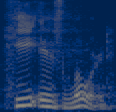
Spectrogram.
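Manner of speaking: low, soft, measured declaration; solemn preaching. Acted. Preacher declaring Jesus Lord of all, solemn preaching. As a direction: state it gravely, with weighty pauses.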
